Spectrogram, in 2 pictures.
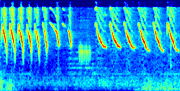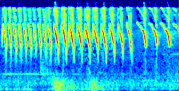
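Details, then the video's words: Oriental magpie-robin training song, rolling and dense with neat shots. Steady stream of sharp, high down-slurred whistles, briefly interrupted by a short lower buzzy note, over a faint low hum. "MASTERAN BURUNG NGEROL RAPAT TEMBAKAN RAPI"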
